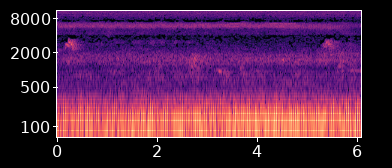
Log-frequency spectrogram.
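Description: Faint wild bird calls: two short high notes, one near the start and one near the end, over a steady low hum.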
